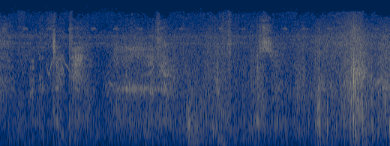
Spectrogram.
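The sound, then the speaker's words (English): Quick, uneven footsteps of two people running through the woods crunch and rustle through brush and leaves, steady for several seconds, with soft breathy noise mixed in. “Diel and Micah are running through the woods.”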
